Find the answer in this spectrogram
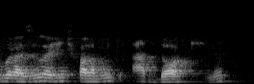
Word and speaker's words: ad hoc: Que em português, no Brasil, a gente fala muito ad hoc, né? Usa o H mudo, mas isso é latim, e como se pronuncia o latim é meio controverso, né? Porque são pronúncias reconstruídas.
